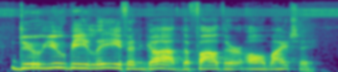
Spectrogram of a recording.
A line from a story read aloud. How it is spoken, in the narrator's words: demands loudly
